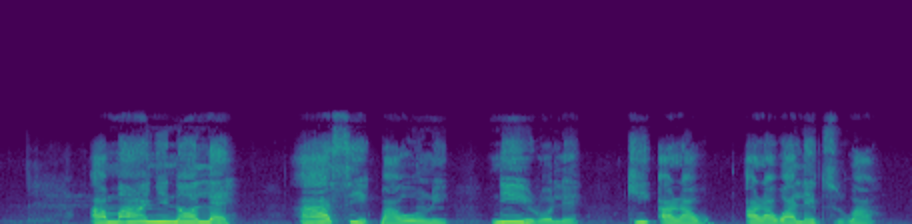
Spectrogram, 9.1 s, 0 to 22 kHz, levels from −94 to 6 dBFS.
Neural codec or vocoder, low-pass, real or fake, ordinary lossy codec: none; 10.8 kHz; real; none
